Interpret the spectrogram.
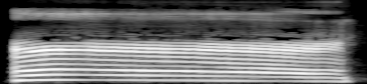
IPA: ɹ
